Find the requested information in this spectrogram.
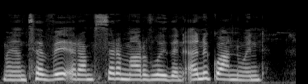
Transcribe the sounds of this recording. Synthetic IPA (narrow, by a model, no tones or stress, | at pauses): majɔntʰɛvɨə̰ɾamsɛɾəmɔrðlˠoɨðɨnʔə̰nəɡwanwɨn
